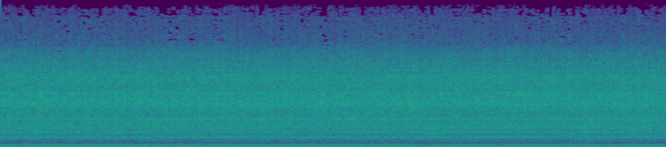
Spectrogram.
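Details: Motorcycle idling on second start after full teardown and rebuild, coolant and oil topped up: steady, even low beat, no knocks or misses, settles cleanly; normal idle.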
